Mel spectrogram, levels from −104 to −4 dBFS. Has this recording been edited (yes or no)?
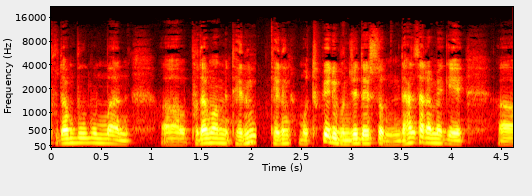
yes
